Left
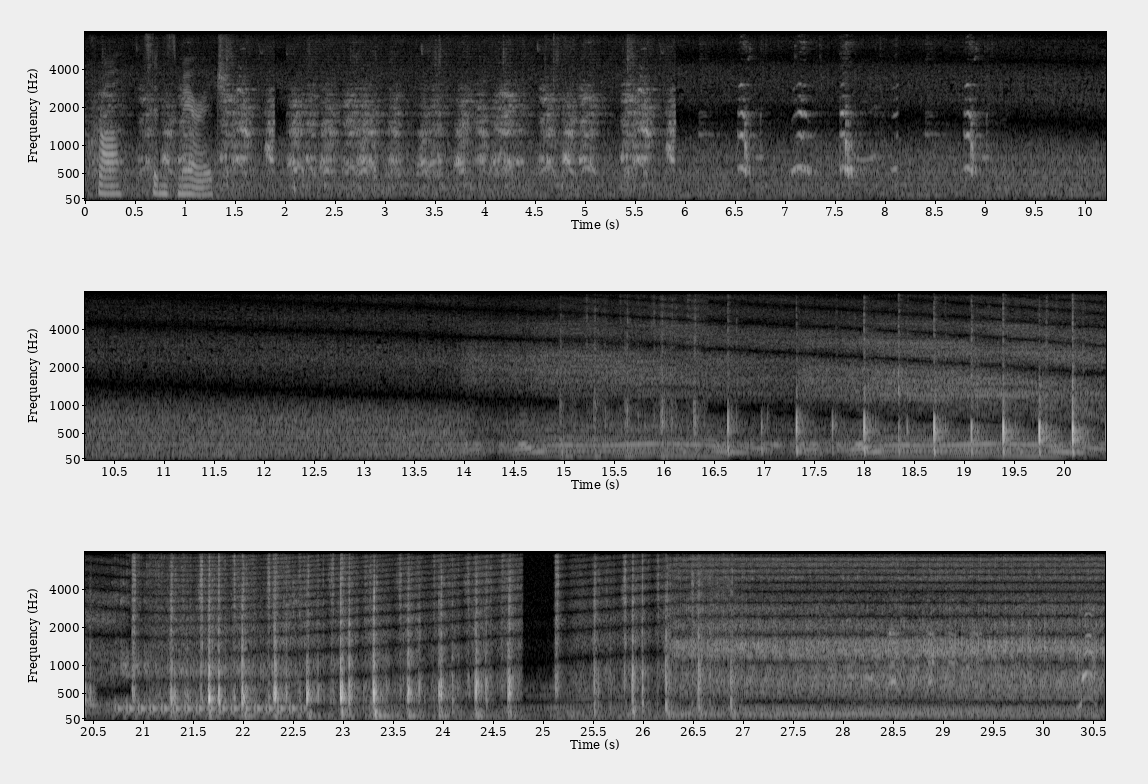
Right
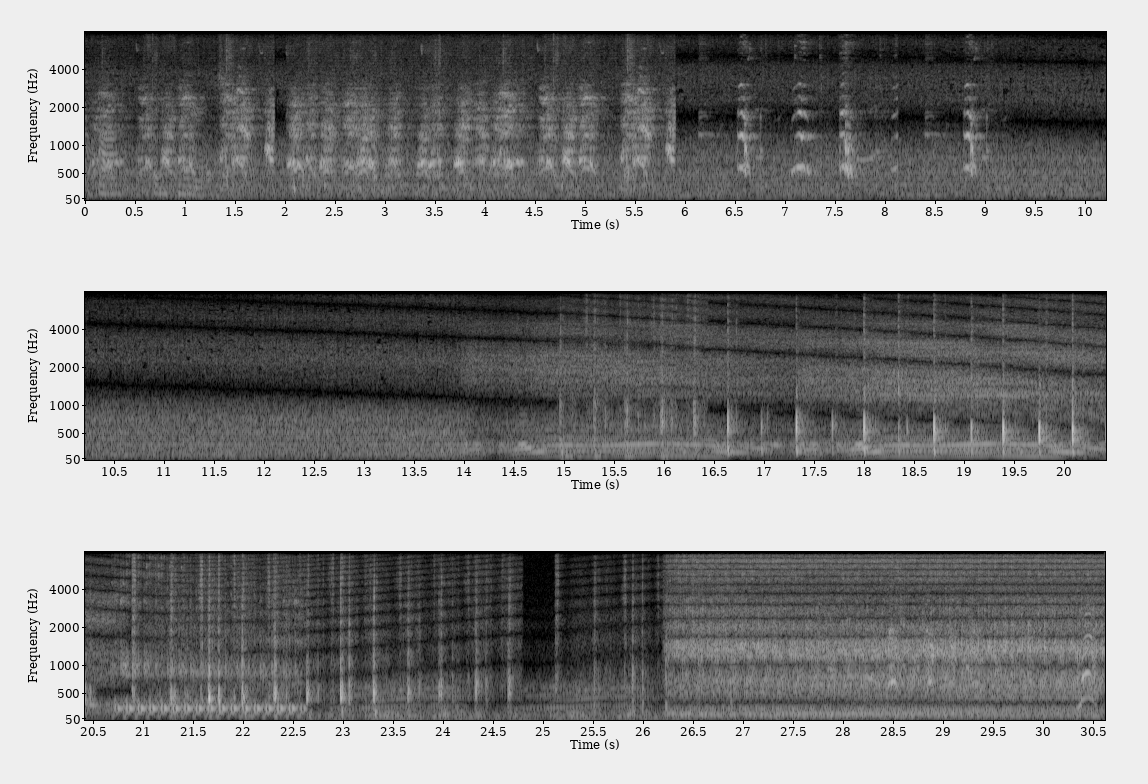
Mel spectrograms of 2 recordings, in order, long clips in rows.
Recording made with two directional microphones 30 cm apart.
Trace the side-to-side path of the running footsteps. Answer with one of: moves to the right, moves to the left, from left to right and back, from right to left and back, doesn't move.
moves to the left.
